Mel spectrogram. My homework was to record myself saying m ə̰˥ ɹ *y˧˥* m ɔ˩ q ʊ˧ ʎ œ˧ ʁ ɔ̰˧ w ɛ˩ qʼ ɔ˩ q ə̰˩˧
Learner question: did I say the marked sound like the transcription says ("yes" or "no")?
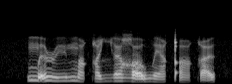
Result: yes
